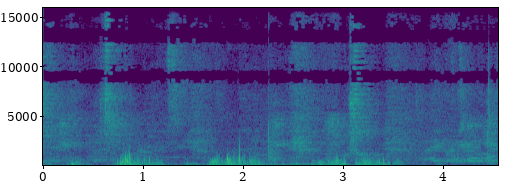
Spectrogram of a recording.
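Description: Feet thud repeatedly on a hard floor in an echoing room.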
